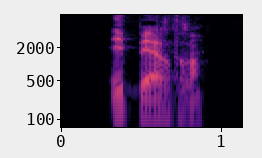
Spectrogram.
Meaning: to lose one's way
- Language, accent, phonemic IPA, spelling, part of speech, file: French, France, /e.pɛʁdʁ/, éperdre, verb, LL-Q150 (fra)-éperdre.wav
